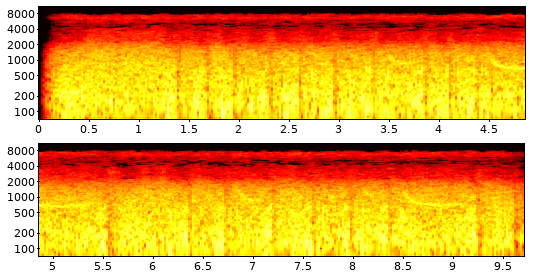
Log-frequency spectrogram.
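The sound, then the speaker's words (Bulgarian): A computer-generated sonification of a black hole made by NASA specialists, translating X-rays associated with the black hole into sound: a loud, continuous roaring rumble like wind or surf, with faint eerie gliding tones drifting through it, and no voices. “ето и звука от черна дупка. Разбира се, той не е реален, а компютърно анимиран от специалисти на НАСА.”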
